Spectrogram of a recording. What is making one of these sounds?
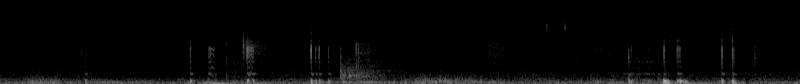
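Billiard balls click sharply against each other.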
